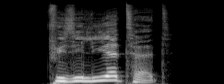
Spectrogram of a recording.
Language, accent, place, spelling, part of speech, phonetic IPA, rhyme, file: German, Germany, Berlin, füsiliertet, verb, [fyziˈliːɐ̯tət], -iːɐ̯tət, De-füsiliertet.ogg
- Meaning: inflection of füsilieren: 1. second-person plural preterite 2. second-person plural subjunctive II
